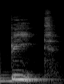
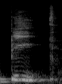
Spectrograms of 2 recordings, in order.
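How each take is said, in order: No difference in how they are said.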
